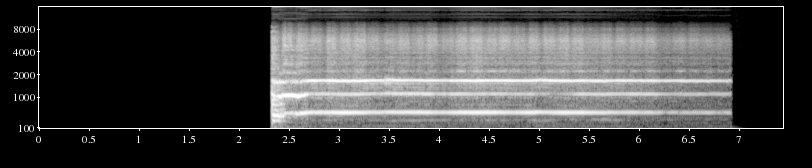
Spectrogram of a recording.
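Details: Silence, then a single steady, flute-like tone that holds for about four and a half seconds before cutting off, with no clear animal voice.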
